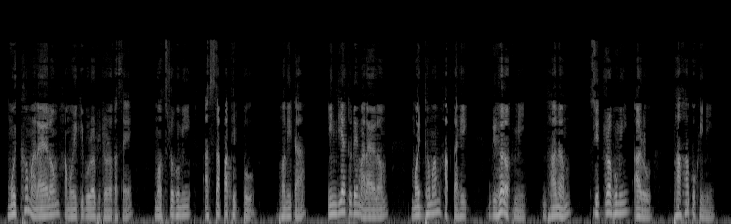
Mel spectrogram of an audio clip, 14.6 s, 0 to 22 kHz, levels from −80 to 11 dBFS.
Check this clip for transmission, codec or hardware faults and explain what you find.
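Two codec faults are present, and no transmission or hardware faults.

Throughout, the speech shows heavy HE-AAC compression damage, likely from a very low bitrate around 12 kbps. Rebuilt treble sounds gritty and metallic, and nothing remains above 11.5 kHz.

Pre-echo occurs at 2.00 to 2.05 s (48 ms), 7.04 to 7.06 s (20 ms) and 8.45 to 8.49 s (42 ms). The block's quantisation noise leaks ahead of sharp attacks, putting brief hiss before each onset and smearing it.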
